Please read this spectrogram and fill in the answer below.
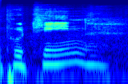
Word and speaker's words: poutine: Every fast food restaurant in Canada serves poutine. Never heard of McDonald's, Wendy's, A&W. We all have poutine on our menu. Uh, the actual pronunciation should be uh poutin. Putin anglicized to put poutine.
